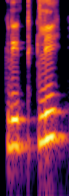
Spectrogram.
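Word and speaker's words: critically: Rule number 3 कहता है यदि वर्ड के अंत में आइकली आइकली आए तो ए साइलेंट रहता है। जैसे कि यहाँ पे आर्टिस्टिकली जिसमें ए जो है आपका साइलेंट रहेगा। यहाँ पे लॉजिकली यहाँ पे जो है ए जो है साइलेंट रहेगा हमारा। यहाँ पे म्यूजिकली में भी ए आपका साइलेंट रहेगा। फिजिकली इसमें भी आपका जो ए साइलेंट रहेगा फिजिकली में।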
